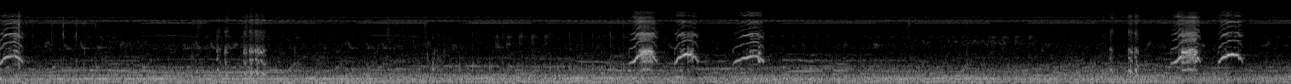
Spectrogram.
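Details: Left behind in the wild, a newborn baby monkey keeps calling for its mother with brief high squeals rising then falling, given in pairs separated by long pauses, against a constant low rumble and occasional clicks.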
